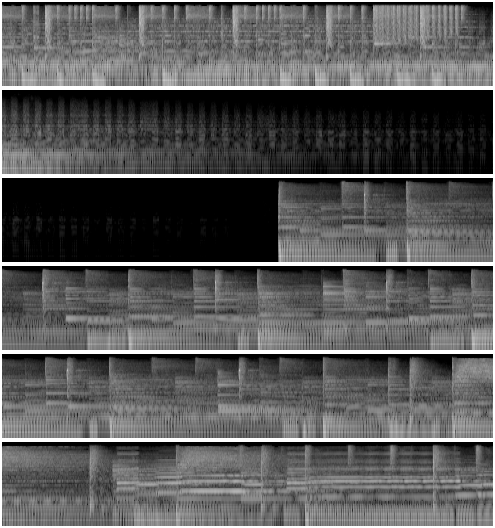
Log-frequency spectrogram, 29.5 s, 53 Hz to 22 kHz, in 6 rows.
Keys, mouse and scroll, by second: 0.6 alt+click, 1.8 ctrl+shift+a, 2.2 alt+scroll down 1, 2.4 space, 3.4 alt+scroll up 1, 3.6 space, 4.2 alt+scroll up 1, 5.3 alt+click, 6.6 ctrl+shift+a, 7.3 alt+click, 8.7 space, 9.6 alt+click, 11.2 alt+click, 13.6 alt+click, 15.2 alt+click, 16.3 alt+click, 17.3 alt+click, 18.7 alt+click, 20.1 alt+click, 22.5 alt+click, 23.9 ctrl+shift+a, 25.9 alt+scroll up 1, 27.1 ctrl+shift+a, 27.5 alt+scroll down 1, 27.8 space, 28.8 alt+scroll up 1.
